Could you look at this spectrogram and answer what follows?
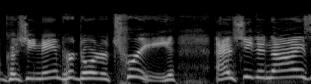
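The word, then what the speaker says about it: Chree: CH cheese but CH and then re so tree okay they don't even give these kid a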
